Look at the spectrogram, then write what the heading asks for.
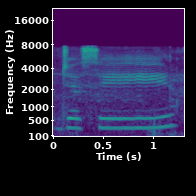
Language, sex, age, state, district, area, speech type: Urdu, female, 18-30, Uttar Pradesh, Ghaziabad, rural, spontaneous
